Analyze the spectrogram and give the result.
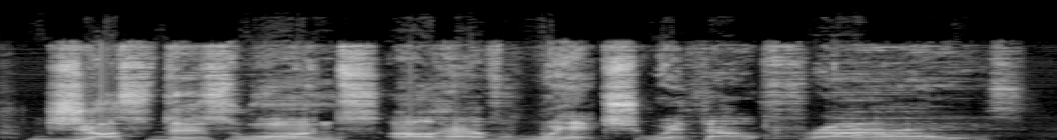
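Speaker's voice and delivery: very deep dragon voice, "fries" stretched out. Reading a rhyming story aloud, the narrator speaks the dragon's line in a dragon voice. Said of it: "The dragon drew near with a glint in his eyes and said".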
